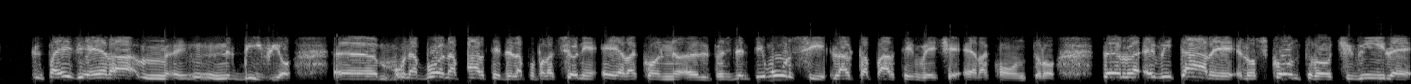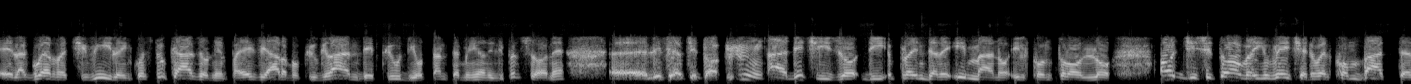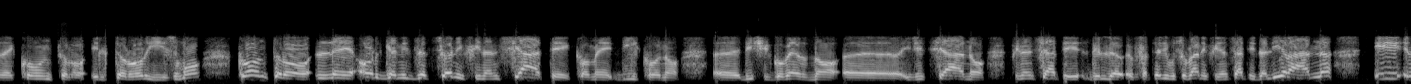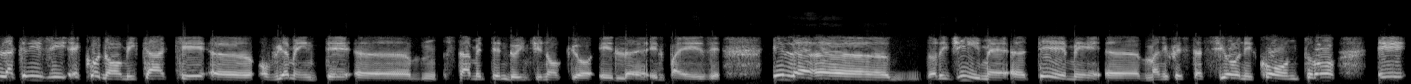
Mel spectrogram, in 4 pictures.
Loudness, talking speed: -20 LUFS, 115 wpm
